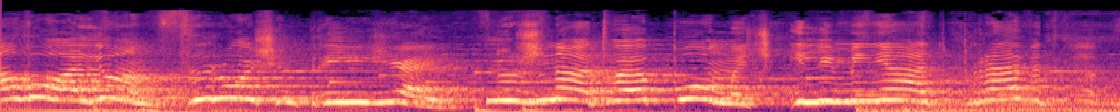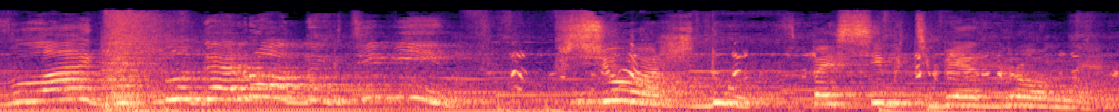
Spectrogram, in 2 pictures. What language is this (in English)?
Russian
